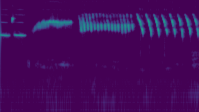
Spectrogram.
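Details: Caged canary in cengkok mewah song, recorded as a master for young birds: a short flat whistle, a chirp, a long warbling tone, a dense buzzy roll, then a rhythmic run of doubled high notes about ten per second.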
